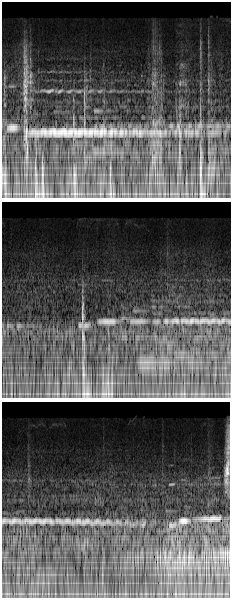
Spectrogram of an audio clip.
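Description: Hand-cranked milk separator being turned: a thin steady whine from its gearing and spinning bowl, wavering in pitch, with a click about midway. The whine climbs near the end as the bowl spins up to speed before the tap is opened to split cream from skim milk.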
